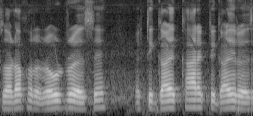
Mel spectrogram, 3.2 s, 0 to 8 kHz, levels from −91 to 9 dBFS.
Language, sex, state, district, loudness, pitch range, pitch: Bengali, male, Assam, Hailakandi, -19 LUFS, 130-145 Hz, 140 Hz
